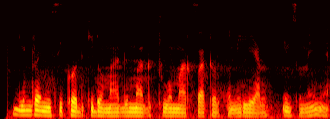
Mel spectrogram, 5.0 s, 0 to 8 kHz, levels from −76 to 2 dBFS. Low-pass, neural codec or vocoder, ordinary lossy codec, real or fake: 7.2 kHz; none; none; real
